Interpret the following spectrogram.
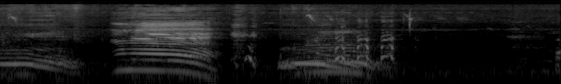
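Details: Cattle giving several short moos in quick succession, the middle one loudest and falling in pitch, each under a second, followed by quiet background noise.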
